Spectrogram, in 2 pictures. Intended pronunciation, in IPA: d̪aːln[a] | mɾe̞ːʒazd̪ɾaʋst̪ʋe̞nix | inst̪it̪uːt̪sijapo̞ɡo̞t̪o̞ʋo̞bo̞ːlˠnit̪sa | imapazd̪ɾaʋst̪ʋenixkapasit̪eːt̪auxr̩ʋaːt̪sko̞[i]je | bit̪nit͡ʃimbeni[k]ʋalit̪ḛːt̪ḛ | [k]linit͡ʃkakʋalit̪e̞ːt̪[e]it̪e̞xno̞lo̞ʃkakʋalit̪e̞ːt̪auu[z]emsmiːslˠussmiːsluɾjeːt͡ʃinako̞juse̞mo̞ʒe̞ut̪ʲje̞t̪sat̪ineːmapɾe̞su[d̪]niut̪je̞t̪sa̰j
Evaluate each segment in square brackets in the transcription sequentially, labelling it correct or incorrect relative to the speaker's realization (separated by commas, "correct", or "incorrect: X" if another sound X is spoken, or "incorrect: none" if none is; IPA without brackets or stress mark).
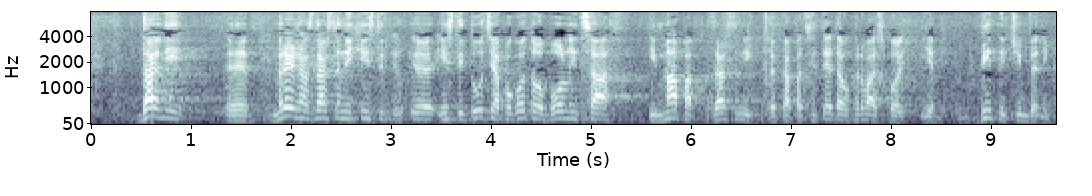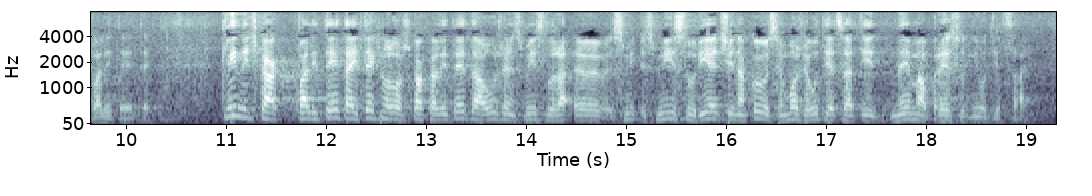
incorrect: i, incorrect: j, correct, correct, incorrect: a, incorrect: ʒ, correct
